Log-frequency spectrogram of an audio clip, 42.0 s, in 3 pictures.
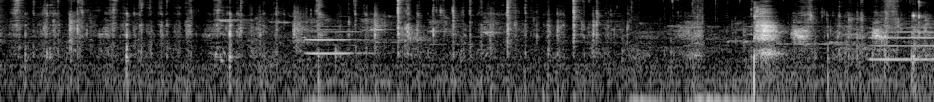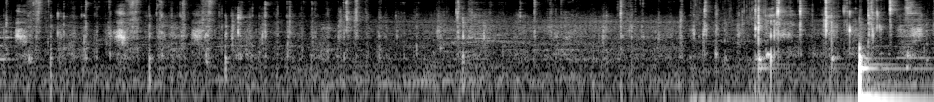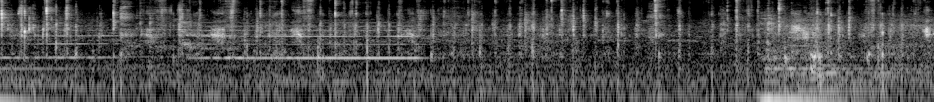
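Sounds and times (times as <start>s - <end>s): person chewing noodles: 0.0s - 4.6s, 5.4s - 29.1s, 29.7s - 42.0s
sharp knock with low thump: 26.9s - 28.2s.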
